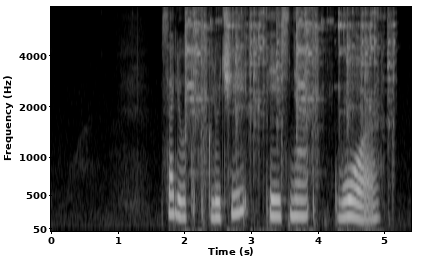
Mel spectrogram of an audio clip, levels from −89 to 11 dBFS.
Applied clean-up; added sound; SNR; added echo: none; Shatter; 6 dB; none.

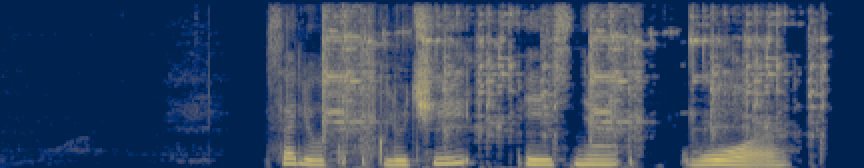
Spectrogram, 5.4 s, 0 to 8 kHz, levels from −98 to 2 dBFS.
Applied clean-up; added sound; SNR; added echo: classical method spectral subtraction.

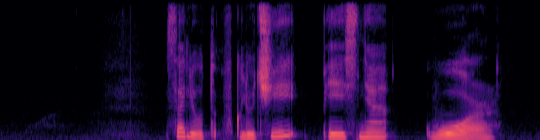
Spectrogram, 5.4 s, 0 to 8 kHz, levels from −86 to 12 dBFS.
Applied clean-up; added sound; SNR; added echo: none; none; none; none.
